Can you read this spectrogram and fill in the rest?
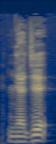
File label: "zaje", Apatani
